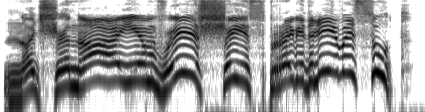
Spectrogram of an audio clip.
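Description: A woman's voice: high voice, animated, takes it slowly, pushed and bright, no room sound, clean studio sound, exaggerated voice. A woman voicing a pompous fat male official who proclaims verdicts at a trial in a storybook reading. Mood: proclaiming.

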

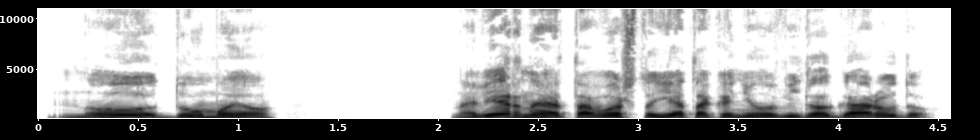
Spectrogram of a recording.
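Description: A man's voice: on the high side, normal speed, dry recording, clean studio sound, pitched above the performer's own voice, natural voice. A man voicing a tired, gloomy adult man who speaks plainly in an audiobook. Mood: weary. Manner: weary, plain-spoken.

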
